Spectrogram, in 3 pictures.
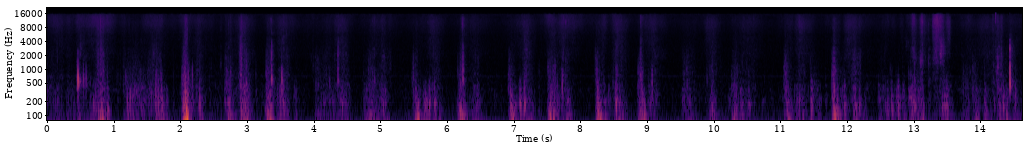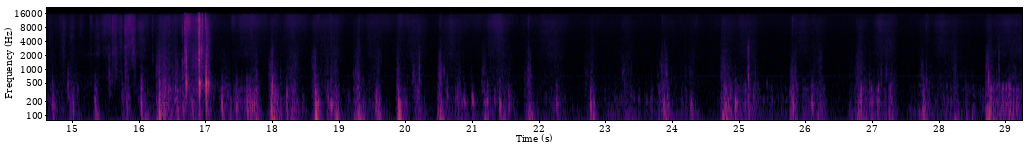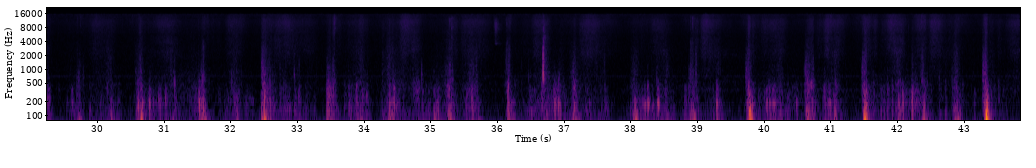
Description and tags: walk carpet
Walking on carpet in shoes
carpet, feet, floor, foot, footstep, footsteps, shoes, soft, step, steps, walk, walking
